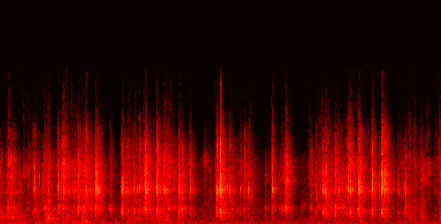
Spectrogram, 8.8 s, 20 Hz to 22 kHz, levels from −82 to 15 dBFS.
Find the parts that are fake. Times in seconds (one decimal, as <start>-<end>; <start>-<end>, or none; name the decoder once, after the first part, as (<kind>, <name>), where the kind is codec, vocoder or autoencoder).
1.1-5.5 (vocoder, Vocos); 7.7-8.8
